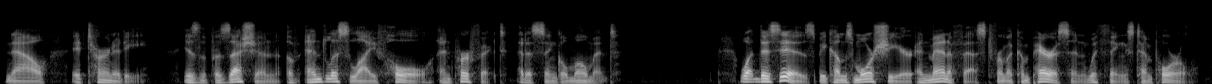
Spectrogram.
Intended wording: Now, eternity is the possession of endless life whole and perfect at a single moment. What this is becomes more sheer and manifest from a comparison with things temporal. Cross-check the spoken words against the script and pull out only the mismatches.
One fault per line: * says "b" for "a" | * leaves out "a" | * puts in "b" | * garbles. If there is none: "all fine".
all fine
